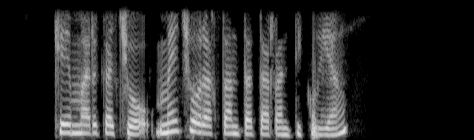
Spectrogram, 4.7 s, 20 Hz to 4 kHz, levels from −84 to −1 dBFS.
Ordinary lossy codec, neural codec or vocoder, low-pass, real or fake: AAC, 24 kbps; vocoder, 44.1 kHz, 80 mel bands, Vocos; 3.6 kHz; fake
